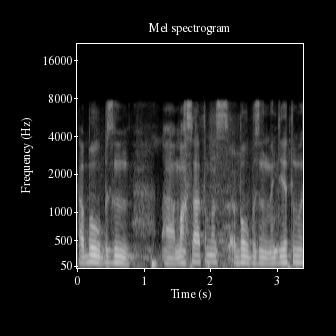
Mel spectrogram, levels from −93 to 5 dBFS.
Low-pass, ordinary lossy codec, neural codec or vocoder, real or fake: none; none; codec, 16 kHz, 4 kbps, X-Codec, HuBERT features, trained on general audio; fake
